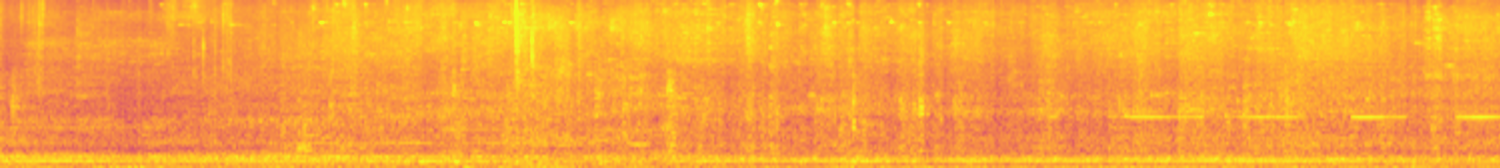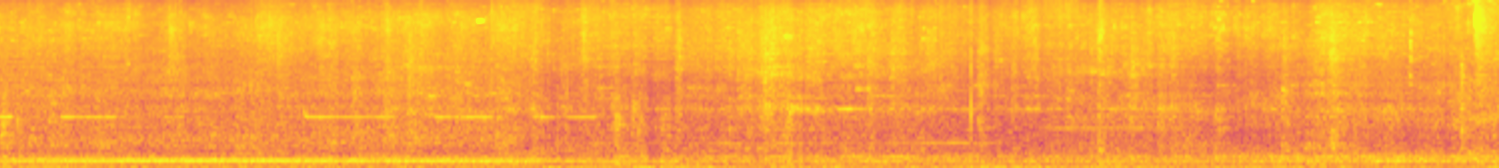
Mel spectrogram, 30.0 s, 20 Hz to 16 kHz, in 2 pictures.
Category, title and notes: Sound effects > Objects / House appliances
Junkyard Foley and FX Percs (Metal, Clanks, Scrapes, Bangs, Scrap, and Machines) 205
Smash, Junkyard, tube, Ambience, Robot, rattle, Robotic, FX, Clang, Machine, garbage, waste, Junk, Bang, Environment, dumping, Percussion, Metallic, SFX, dumpster, Bash, trash, Foley, Atmosphere, Perc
